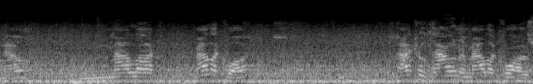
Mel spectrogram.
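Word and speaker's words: Malakwa: The actual town, just gotta say it right now, Malaqua.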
